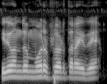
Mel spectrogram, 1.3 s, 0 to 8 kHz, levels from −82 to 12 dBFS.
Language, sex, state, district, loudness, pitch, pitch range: Kannada, male, Karnataka, Koppal, -14 LUFS, 160 Hz, 155-175 Hz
